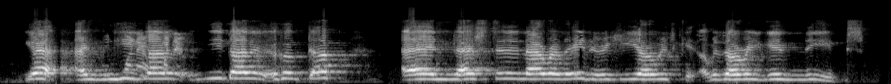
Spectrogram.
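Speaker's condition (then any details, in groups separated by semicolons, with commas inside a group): Cerebral palsy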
